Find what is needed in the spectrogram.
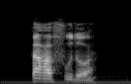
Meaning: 1. synonym of parasurtenseur: a surge protector 2. synonym of parasurtenseur: a surge protector: lightning arrestor, lightning interruptor 3. synonym of paratonnerre: lightning conductor
- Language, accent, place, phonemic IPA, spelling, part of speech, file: French, France, Lyon, /pa.ʁa.fudʁ/, parafoudre, noun, LL-Q150 (fra)-parafoudre.wav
